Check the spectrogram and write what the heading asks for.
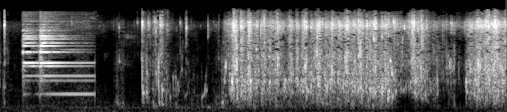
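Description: A click and a short bell-like chime, then from about two seconds in, loud splashing and sloshing of muddy water as a plastic toy excavator is swished through it to wash it.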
